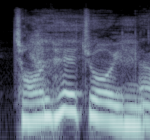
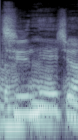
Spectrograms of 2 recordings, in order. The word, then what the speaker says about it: 전해줘: 지금 톡토로들 약간 이런 순간이 있었을 텐데 전해줘입니다. 진해줘 아니고 우리 경상도 아지매라 가지고 으어 발음이 약간 합쳐질 때가 있어요.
